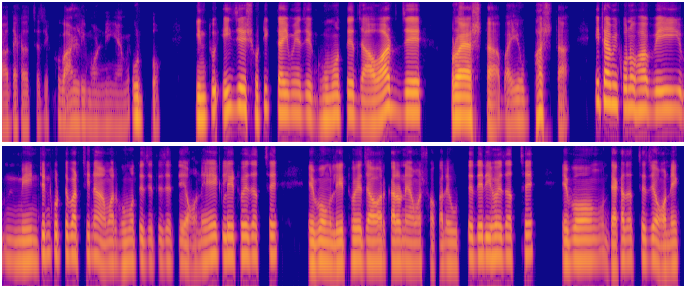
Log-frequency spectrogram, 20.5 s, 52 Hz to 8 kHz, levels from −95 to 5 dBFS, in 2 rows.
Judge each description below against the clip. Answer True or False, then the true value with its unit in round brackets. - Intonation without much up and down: False (3.5 semitones)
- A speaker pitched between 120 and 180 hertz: True (135 Hz)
